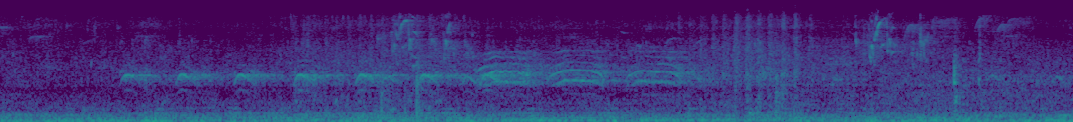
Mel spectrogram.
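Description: Faint bird calls over a low steady rumble: a run of short, evenly spaced notes, then a few arched, caw-like calls, and later a couple of high chirps.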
